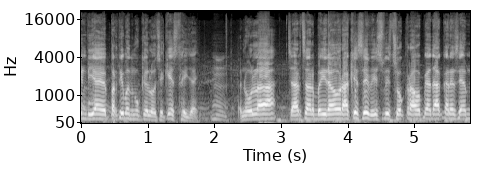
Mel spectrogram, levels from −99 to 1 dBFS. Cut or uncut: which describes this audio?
uncut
